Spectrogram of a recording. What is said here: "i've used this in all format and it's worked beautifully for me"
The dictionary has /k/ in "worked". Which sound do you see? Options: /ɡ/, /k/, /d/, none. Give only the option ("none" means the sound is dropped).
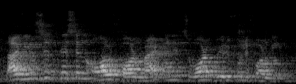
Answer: none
